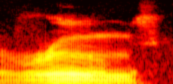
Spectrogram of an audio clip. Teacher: M is a nasal, but it's a voice sound.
